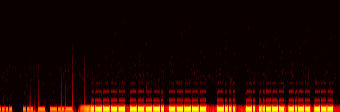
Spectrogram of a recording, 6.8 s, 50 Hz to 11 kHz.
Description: Morse code, heard as a keyed tone, about 31 wpm, 410 Hz. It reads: 190 B N2YO
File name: contests / CW-SS-k5tr- -0000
